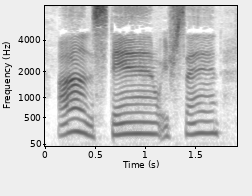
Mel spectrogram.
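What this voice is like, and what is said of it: Odd put-on accent. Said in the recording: “in this sort of accent, that I had no idea where this accent came from”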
